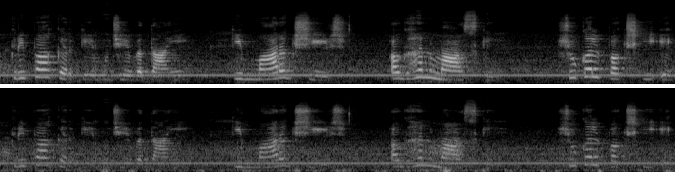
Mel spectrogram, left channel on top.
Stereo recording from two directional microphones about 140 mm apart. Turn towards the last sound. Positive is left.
turn(degrees=40)  # may be behind; listen again after turning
